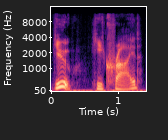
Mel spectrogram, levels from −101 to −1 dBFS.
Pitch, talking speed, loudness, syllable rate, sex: 125 Hz, 125 wpm, -18 LUFS, 2.6 syllables/s, male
